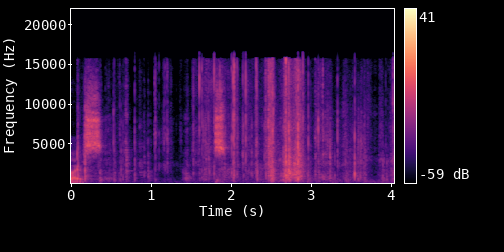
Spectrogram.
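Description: Gauze rustles as it is handled.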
